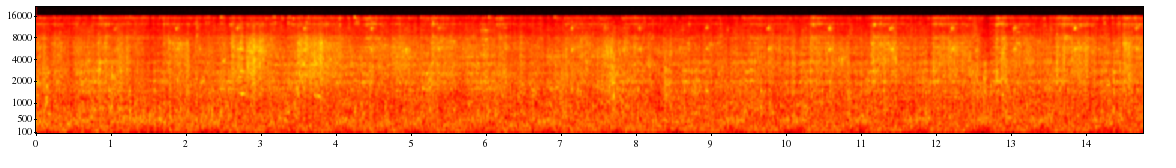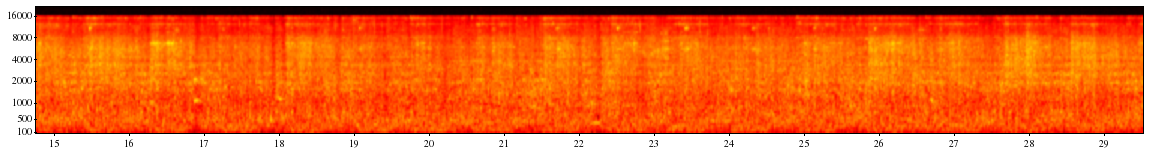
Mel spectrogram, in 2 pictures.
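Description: Loaded grain hopper wagons of a long freight train rolling past, a steady rumble with the wheels clicking over the rails.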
